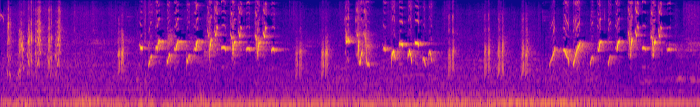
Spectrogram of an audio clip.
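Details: Tame pet bulbul singing: clear whistled phrases of quick falling and rising notes in bursts, mixed with sharp clicking and tapping noises throughout.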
